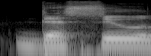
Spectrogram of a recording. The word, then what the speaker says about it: desu: You know, when when you're a kid, you say desu like that. You know, because you pronounce the u at the end of des,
